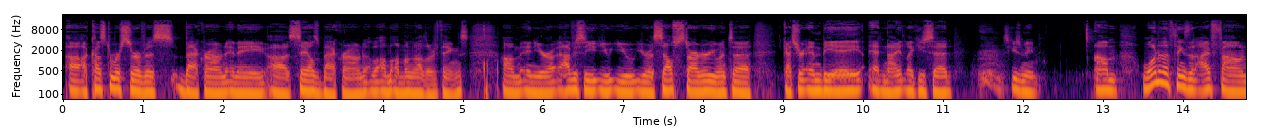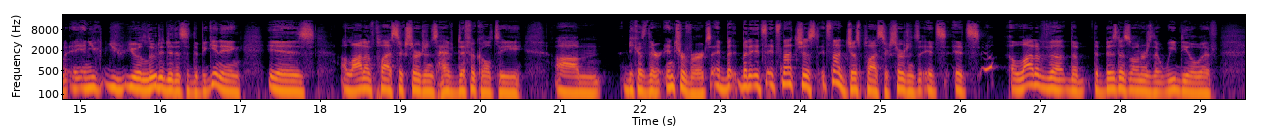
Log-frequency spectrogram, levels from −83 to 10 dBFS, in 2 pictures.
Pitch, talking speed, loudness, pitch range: 125 Hz, 190 wpm, -21 LUFS, 115-145 Hz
